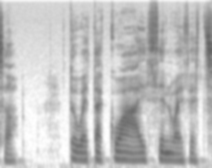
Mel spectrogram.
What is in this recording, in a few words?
"gwaeth", Welsh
